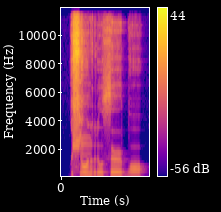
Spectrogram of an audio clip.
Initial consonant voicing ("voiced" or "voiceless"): voiceless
